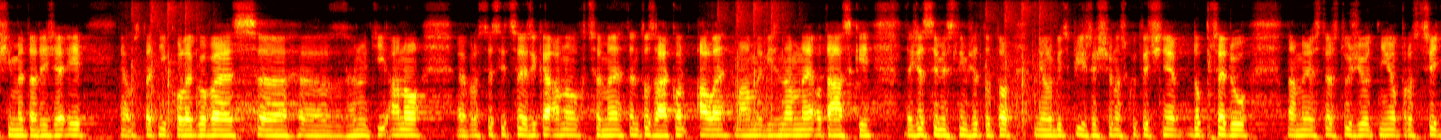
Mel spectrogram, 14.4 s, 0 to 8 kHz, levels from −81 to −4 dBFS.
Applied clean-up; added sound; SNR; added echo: none; Bird; 17 dB; reverberation time 0.3 s.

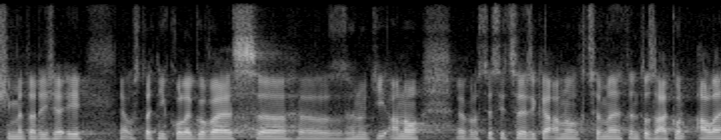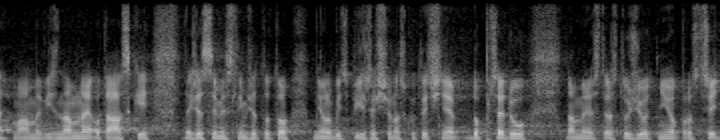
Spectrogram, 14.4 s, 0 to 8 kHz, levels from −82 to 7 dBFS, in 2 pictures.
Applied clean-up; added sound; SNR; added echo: none; none; none; none.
